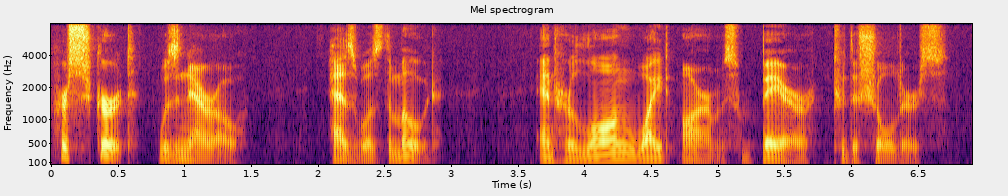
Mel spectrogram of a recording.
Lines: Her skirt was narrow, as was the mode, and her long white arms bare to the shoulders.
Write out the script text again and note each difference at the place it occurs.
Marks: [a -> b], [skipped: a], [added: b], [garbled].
Her skirt was narrow, as was the mode, and her long white arms bare to the shoulders.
